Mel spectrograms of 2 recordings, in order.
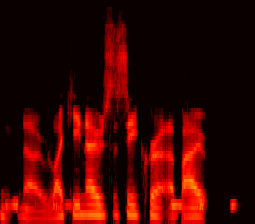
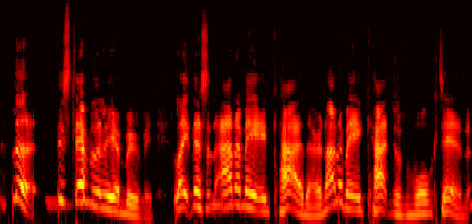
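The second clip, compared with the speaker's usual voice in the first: quick, high and loud, bursting with it; excited kid; 6 semitones higher, 4 dB louder than usual. Retold or imitated. Kid telling the cop about the cartoon cat, quick and excited. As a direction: blurt it out like an excited kid who just spotted proof.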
